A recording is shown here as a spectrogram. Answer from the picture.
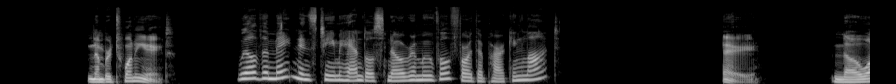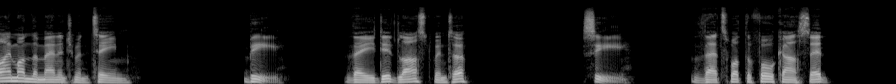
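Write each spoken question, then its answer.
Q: Will the maintenance team handle snow removal for the parking lot?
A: B: They did last winter.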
